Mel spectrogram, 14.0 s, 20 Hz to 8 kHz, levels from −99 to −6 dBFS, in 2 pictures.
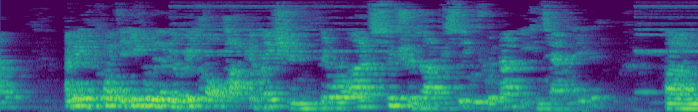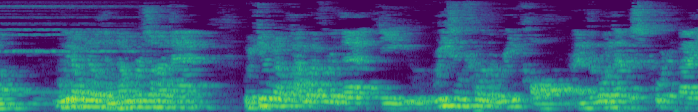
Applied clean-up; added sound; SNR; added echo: classical method WPE with log-MMSE.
